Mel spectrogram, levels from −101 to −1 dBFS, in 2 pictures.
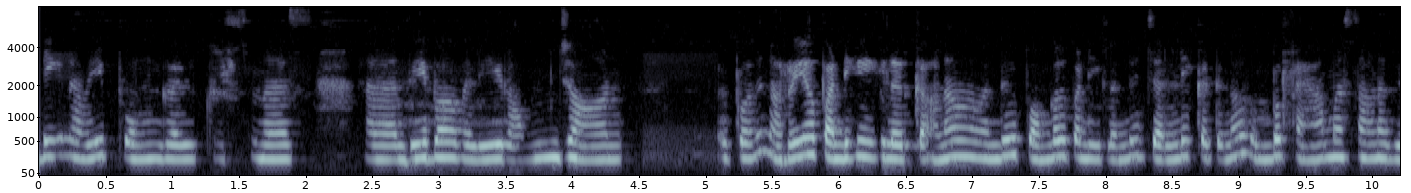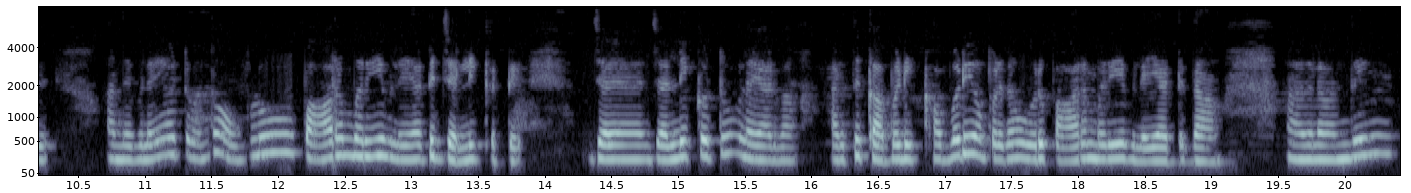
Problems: background sounds at intervals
